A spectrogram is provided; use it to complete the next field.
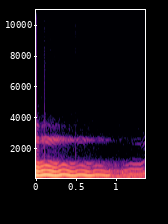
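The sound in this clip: A talking cat meows along as its owner sings, giving one long, steady, wavering tone for about a second before it drops away into quiet.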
